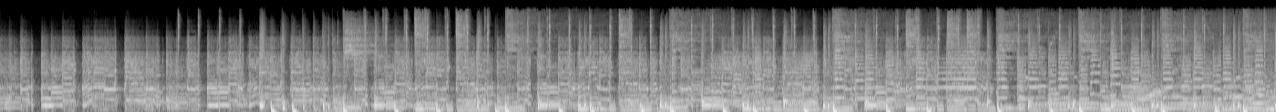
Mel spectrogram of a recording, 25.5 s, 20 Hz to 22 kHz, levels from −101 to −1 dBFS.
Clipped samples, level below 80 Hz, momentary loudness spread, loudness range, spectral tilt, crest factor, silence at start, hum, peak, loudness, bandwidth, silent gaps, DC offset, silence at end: under 0.1%; -28 dBFS; 6 LU; 4 LU; -4.5 dB/octave; 18 dB; 0 s; none; -4 dBFS; -22 LUFS; 16.5 kHz; none; 0.3%; 0 s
